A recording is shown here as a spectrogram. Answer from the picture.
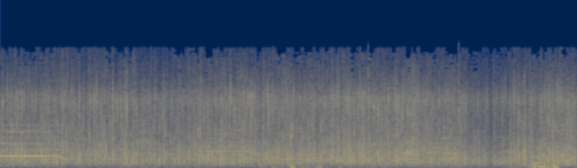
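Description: Steady rain falling, a dense even hiss of drops, with faint distant shouts from the field.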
